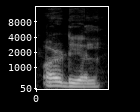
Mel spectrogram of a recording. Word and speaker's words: ordeal: Where's the accent on which syllable has the accent on ordeal? Is it the first It's a syllable or the second? second It's the second. second syllable. Okay. Second syllable.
